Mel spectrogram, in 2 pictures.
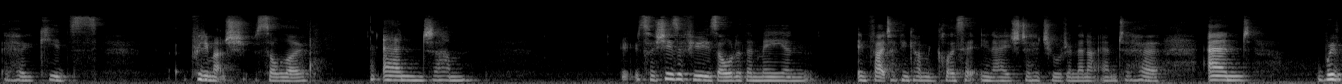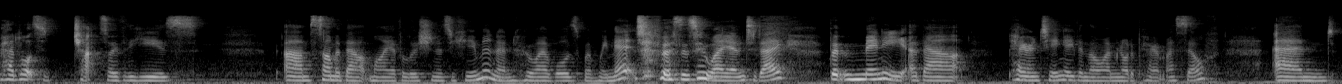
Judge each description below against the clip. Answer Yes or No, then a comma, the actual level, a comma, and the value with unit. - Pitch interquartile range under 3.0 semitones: Yes, narrow, 2.5 semitones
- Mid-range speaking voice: Yes, medium, 180 Hz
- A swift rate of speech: No, average, 165 wpm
